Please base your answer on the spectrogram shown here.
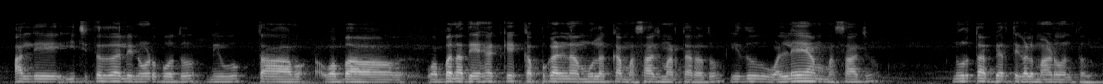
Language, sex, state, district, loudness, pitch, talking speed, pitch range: Kannada, male, Karnataka, Dharwad, -26 LUFS, 130 Hz, 105 wpm, 120-135 Hz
